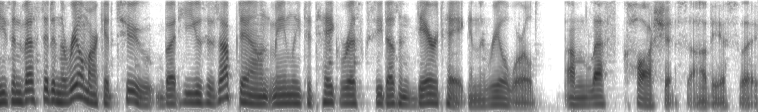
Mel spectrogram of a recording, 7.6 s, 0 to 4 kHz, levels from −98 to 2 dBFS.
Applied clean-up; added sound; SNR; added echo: neural mask model DeepFilterNet 3.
